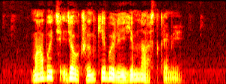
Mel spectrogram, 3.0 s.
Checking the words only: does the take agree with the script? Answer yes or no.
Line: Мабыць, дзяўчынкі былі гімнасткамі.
yes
